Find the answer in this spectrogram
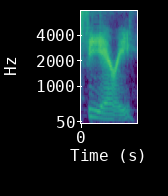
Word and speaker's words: Fieri: you're not guy fieri that's fiati get it right it's fiery it's a made-up name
